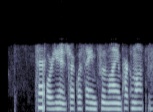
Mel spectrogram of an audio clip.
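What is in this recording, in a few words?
Police Dispatch; Wake Forest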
